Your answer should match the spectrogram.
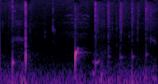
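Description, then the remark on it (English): A mouth-made water drop sound: one bright, hollow plop with a quick upward pitch bend, surrounded by a few softer tongue clicks over a low, murmuring background. “Wait, can you make the water drop noise sound?”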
